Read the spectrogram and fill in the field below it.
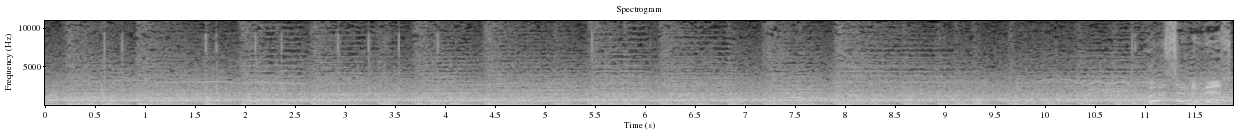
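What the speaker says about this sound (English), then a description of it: "Listen to this crowd just shaking the girders of this place, trying to help their defense." A roaring stadium crowd at a Notre Dame versus Texas A&M game in College Football 26 keeps up a dense, steady cheer throughout, with a commentator talking over it.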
